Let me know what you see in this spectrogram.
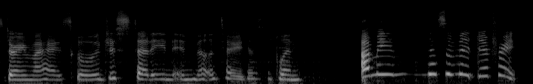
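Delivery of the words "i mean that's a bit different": much higher, laughing as she speaks; amused. Real, not acted. A friend comparing her strict school days: amused high laugh. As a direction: chuckle it out, pitched high.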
